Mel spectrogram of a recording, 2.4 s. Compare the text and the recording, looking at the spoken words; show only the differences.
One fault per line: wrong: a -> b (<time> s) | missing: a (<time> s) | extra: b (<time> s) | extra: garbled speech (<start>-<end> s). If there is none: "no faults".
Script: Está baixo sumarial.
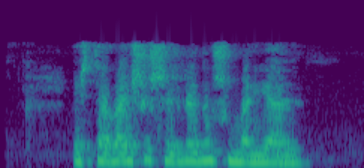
extra: segredo (1.1 s)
